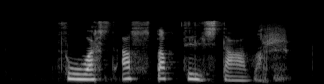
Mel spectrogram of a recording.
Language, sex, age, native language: Icelandic, male, 10, Icelandic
